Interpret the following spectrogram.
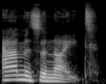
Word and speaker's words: amazonite: it in the past it's like the word Amazon with it at the end a m a z o n i t e amazonite it's a stone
